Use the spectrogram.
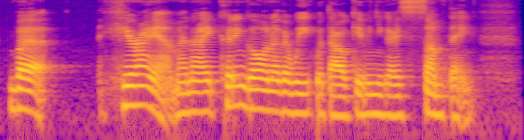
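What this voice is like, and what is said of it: Congested, sick-sounding voice. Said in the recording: “my voice is going to sound a little different ... I'm still fighting the cough ... I still have a gang of congestion”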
